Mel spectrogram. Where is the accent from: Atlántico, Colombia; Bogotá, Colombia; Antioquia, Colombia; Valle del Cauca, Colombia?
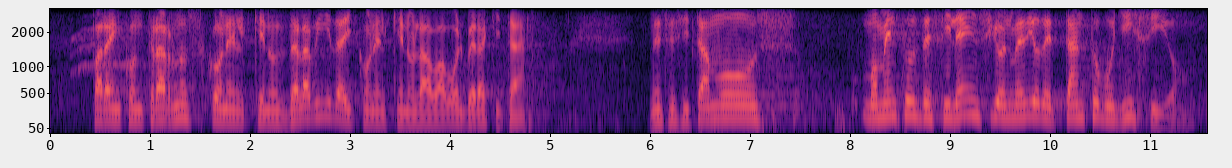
Antioquia, Colombia; Medellín; now in Brooklyn, United States; soy de Medellín, Colombia, pero yo trabajo en la iglesia de Santa Rita, en Brooklyn, y ya hace 6 años estoy por acá.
